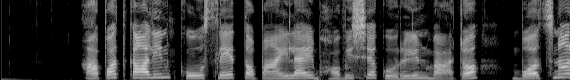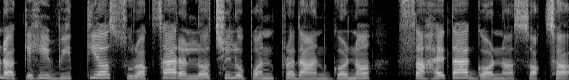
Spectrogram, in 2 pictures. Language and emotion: Nepali, neutral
